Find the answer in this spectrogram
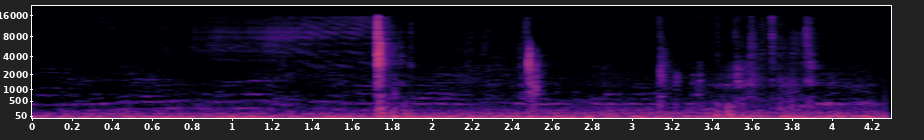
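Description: Protective plastic film being peeled off the rear touchscreen of a DJI Osmo Action camera: faint handling and crackling, with a sharp click a little before the middle and a couple of lighter ticks after it.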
